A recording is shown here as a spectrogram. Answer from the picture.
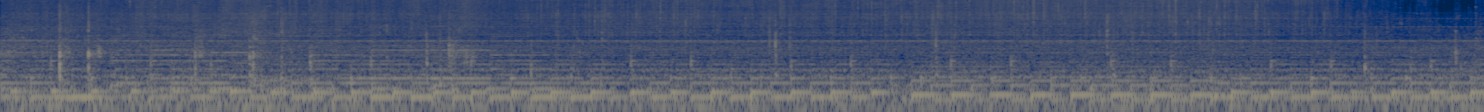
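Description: Chicken and curry spices sizzling as they fry in a small pot, with a wooden spoon stirring and now and then clicking against the pot. A low, repeating background music line plays underneath.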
